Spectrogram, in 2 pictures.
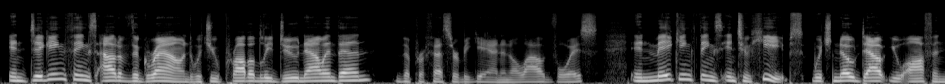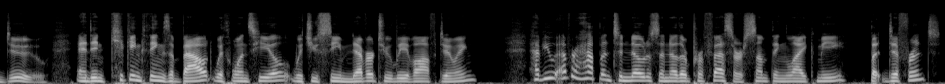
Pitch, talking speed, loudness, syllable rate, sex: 155 Hz, 185 wpm, -20 LUFS, 5.2 syllables/s, male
